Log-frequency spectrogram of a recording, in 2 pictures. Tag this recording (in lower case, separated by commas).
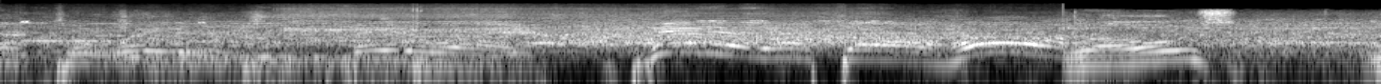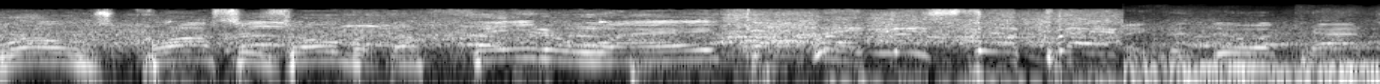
speech, music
